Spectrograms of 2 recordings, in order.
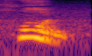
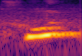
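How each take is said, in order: First: The word begins with a raspy throat fricative. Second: The word begins with a plain aspirated stop. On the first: The speaker calls it right. "खे की आवाज सही निकालिए" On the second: The speaker calls it wrong. "खून कोई लफ्ज नहीं होता"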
